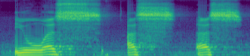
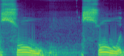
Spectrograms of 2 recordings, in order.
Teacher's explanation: perhatikan perbedaan antara sin dengan shad ya. Shad lebih tebal suaranya.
